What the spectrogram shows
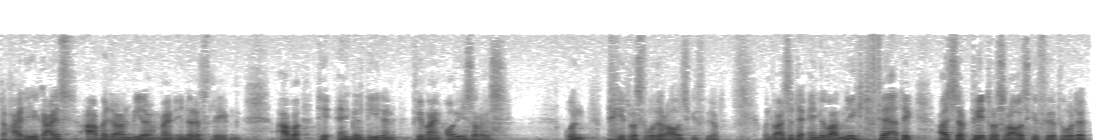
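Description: Male preacher, husky tone, earnest and repetitive sermon delivery, talks straight to the listener. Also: mid-range voice, moderate pace, darkish tone.

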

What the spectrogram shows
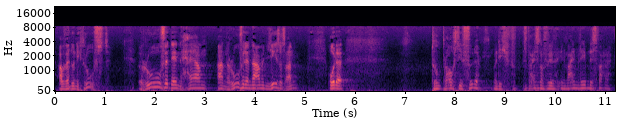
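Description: A man's voice: fairly high pitch, measured pace, darkish tone, breathy edge. A man preaching a sermon, talking directly to the listener and often asking if they understand, with sudden emphatic rises in his voice. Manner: talks straight to the listener, keeps asking "you understand?".

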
